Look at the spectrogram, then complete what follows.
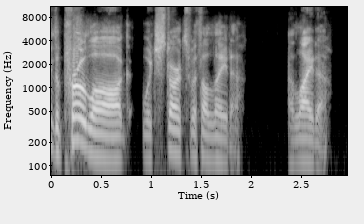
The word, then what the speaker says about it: Elaida: his Prelude to the prologue which starts with Elena Elida how do you pronounce it um it's Elida so I I like that when we get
